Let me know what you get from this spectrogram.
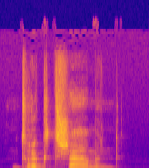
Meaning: inflection of samendrukken: 1. second/third-person singular present indicative 2. plural imperative
- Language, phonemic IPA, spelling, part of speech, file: Dutch, /ˈdrʏkt ˈsamə(n)/, drukt samen, verb, Nl-drukt samen.ogg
